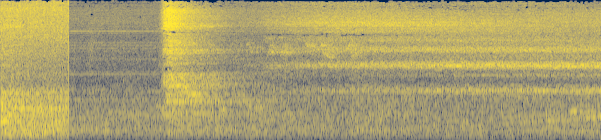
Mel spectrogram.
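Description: A stopped train hums steadily.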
